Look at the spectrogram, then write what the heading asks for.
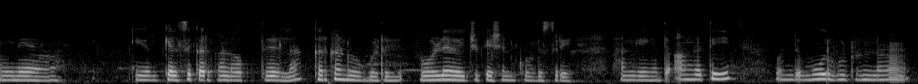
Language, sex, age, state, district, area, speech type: Kannada, female, 18-30, Karnataka, Koppal, rural, spontaneous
